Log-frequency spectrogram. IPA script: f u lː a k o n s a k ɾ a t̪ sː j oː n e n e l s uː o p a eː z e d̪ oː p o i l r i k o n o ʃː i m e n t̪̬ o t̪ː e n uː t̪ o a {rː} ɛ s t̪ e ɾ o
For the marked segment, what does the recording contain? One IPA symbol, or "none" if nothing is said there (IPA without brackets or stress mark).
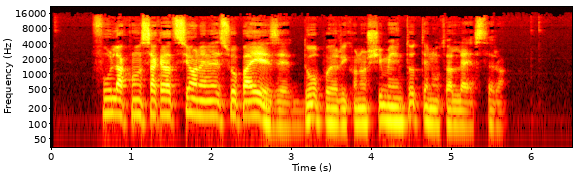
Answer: lː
